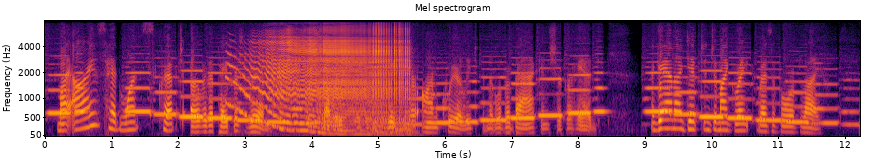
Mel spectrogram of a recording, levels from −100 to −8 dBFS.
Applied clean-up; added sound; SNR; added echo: none; Wind instrument, woodwind instrument + Squeak; -2 dB; none.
